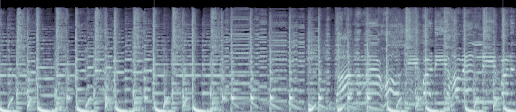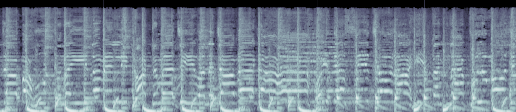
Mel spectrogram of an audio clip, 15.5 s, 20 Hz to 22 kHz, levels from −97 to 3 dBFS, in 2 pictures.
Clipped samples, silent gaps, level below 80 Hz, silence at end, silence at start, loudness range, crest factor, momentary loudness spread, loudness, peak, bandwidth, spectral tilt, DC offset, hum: under 0.1%; none; -18 dBFS; 0 s; 0 s; 2 LU; 12 dB; 3 LU; -11 LUFS; 0 dBFS; 16.5 kHz; -4 dB/octave; under 0.1%; none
